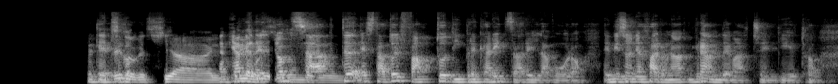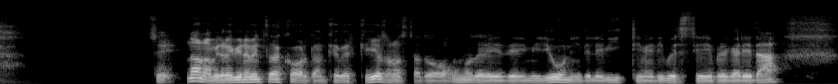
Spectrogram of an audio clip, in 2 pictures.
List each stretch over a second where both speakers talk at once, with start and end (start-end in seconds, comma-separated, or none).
2.2-3.7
